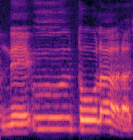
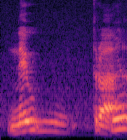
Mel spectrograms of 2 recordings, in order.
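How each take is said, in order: First: The ne and u are two separate syllables. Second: The ne and u merge into one syllable. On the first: The speaker calls it wrong. "ネウトラーラじゃないんだよね" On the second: The speaker calls it right. "ネウネウっていう感じで一つの音になってますね"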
